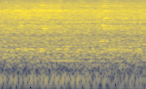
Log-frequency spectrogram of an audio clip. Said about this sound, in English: Hang on, train's coming.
